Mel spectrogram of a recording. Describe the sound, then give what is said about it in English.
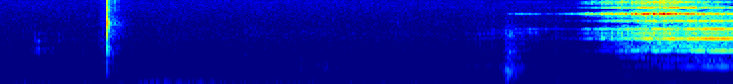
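A sharp click and a soft knock in near silence, then a bright, ringing bell sound effect rises and sustains, shimmering loudly until the end. “I'm trying to play a bell noise.”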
